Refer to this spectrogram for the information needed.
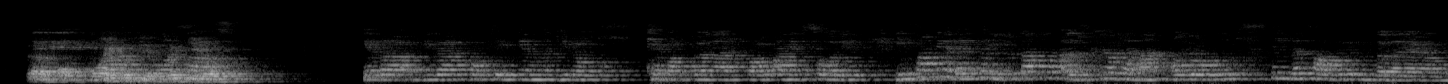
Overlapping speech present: Yes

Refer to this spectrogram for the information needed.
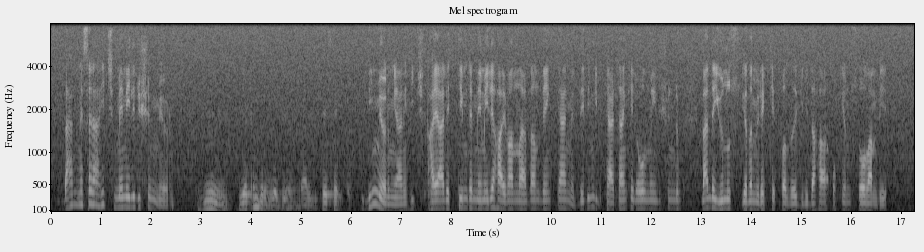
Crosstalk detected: No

